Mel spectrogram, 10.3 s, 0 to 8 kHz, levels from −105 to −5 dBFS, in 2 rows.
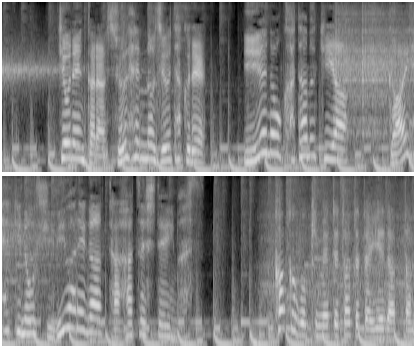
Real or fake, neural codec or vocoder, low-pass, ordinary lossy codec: real; none; none; none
